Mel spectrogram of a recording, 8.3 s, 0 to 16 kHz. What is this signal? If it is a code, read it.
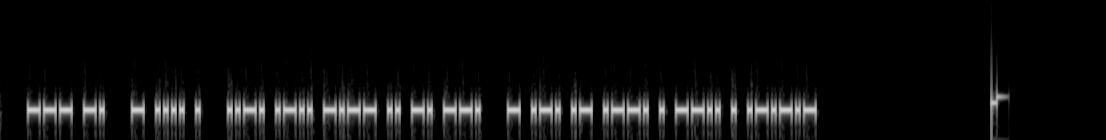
Morse code, heard as a keyed tone, about 37 wpm, 700 Hz. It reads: ON THE FLYING TRAPEZE.
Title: Pangram Challenge v2 - 40wpm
